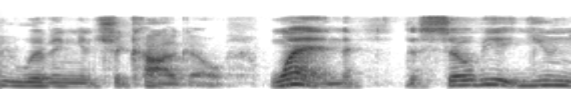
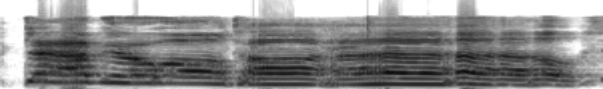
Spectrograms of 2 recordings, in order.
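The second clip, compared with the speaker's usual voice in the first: slow, loud, drawn-out cry of despair; Taylor's despairing scream, slow and loud; anguished shout; 5 semitones higher, 14 dB louder, much slower than usual. Acted. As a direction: bellow it at the sky in ruin. Planet of the Apes ending.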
